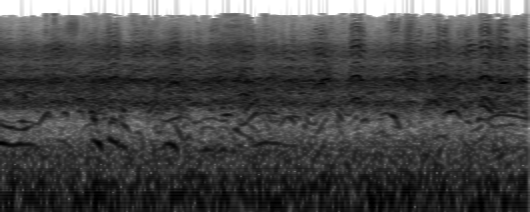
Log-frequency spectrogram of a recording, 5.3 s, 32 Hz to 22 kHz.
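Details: Tens of thousands of snow geese alighting in Richmond, British Columbia, Canada, on 21 October 2005; a ceaseless chorus of yelping honks, wavy rising and dropping notes crowding together over a hissing flock roar.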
